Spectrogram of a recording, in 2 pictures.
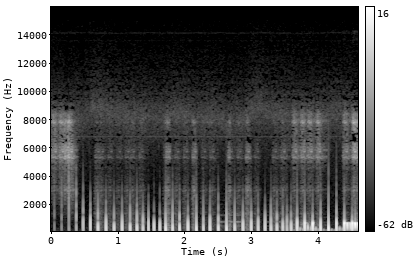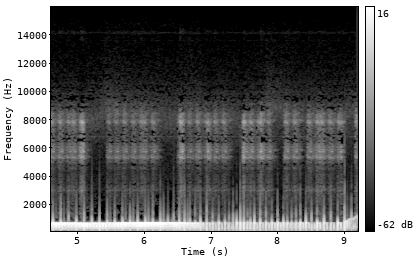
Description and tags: Making weird sounds on a modular synthesizer.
